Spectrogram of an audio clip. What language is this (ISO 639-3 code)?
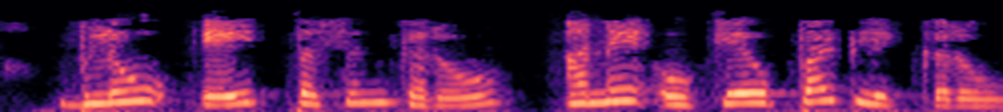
guj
